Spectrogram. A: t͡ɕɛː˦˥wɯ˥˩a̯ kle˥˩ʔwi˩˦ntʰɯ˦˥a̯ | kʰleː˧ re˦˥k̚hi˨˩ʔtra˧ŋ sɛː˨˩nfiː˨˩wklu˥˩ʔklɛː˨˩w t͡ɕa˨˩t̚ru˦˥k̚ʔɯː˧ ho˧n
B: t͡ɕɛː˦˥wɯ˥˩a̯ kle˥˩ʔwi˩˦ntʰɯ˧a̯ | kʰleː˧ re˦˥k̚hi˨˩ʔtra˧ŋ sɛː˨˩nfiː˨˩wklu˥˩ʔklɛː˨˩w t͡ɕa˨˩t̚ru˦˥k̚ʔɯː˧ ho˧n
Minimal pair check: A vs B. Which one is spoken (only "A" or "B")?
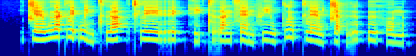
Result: A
